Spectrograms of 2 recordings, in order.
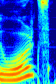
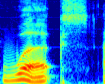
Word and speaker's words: work: She works as an actress. – She works as an actress. Cuidado también con la pronunciación del verbo to work. No work, sino work.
